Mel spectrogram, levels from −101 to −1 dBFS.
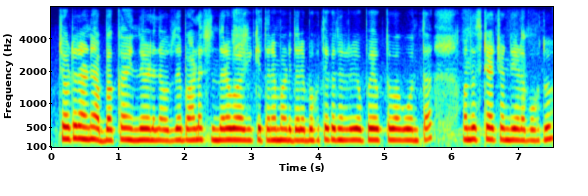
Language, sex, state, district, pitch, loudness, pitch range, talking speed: Kannada, female, Karnataka, Dakshina Kannada, 235 Hz, -12 LUFS, 230-240 Hz, 120 wpm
